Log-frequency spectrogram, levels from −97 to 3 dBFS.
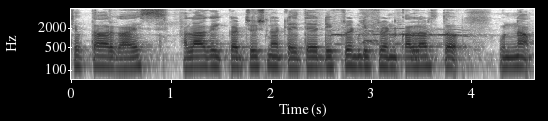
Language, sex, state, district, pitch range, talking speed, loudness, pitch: Telugu, male, Andhra Pradesh, Annamaya, 130-135 Hz, 155 wpm, -17 LUFS, 135 Hz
